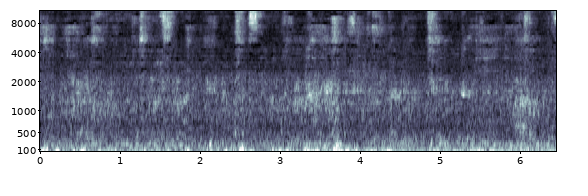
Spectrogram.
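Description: Road noise inside a moving car's cabin: a steady low rumble of engine and tyres.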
